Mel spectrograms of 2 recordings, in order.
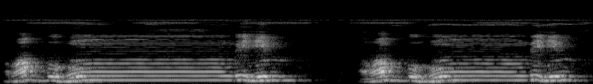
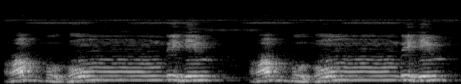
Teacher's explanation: এখানে এই মিম সাকিনের পরে বা আসছে। এই বা আসার কারণে এই মিম সাকিনটাকে গুণনার সহিত গোপন করে পড়ছি। যেমন রব্বুহুম বিহিম, এটাকে ইকফায়ে শাফবি বলা হয়, বা মিম সাকিনের ইকফা বলা হয়।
